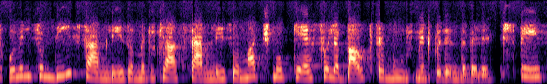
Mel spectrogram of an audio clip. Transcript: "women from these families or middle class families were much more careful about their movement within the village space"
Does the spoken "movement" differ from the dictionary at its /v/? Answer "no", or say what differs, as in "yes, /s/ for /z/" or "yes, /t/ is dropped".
no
